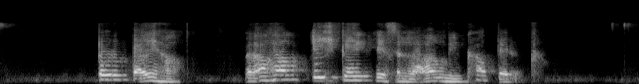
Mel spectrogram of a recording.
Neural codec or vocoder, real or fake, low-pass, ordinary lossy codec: codec, 16 kHz, 1 kbps, FreqCodec, smaller model; fake; 7.2 kHz; Opus, 64 kbps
